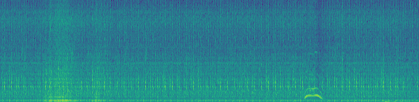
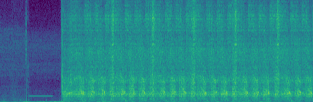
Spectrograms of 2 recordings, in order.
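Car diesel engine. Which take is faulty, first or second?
second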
